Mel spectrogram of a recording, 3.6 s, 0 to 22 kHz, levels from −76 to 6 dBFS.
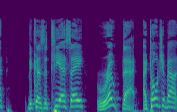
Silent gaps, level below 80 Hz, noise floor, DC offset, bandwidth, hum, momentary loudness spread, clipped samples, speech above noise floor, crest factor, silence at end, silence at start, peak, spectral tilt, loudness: none; -28 dBFS; -38 dBFS; under 0.1%; 11.5 kHz; none; 7 LU; under 0.1%; 20 dB; 18 dB; 0 s; 0 s; -2 dBFS; -4.5 dB/octave; -19 LUFS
